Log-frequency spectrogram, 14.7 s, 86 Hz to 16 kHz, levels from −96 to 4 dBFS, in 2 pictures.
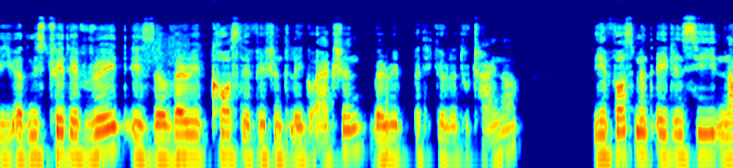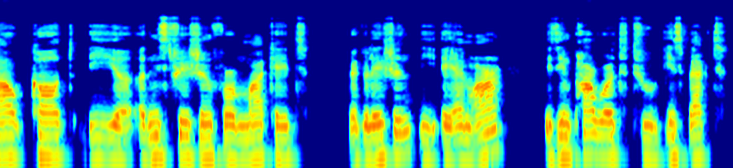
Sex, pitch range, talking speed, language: male, 110-135 Hz, 120 wpm, English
